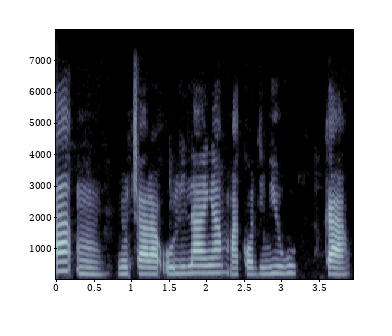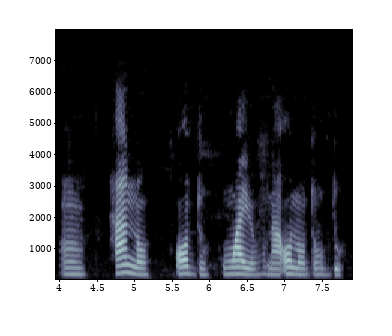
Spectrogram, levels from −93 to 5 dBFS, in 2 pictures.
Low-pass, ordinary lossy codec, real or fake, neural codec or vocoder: 7.2 kHz; none; real; none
